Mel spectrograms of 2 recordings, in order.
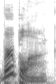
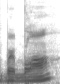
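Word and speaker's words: beurre blanc: Blanc but I believe in French it's correctly pronounced bur Blanc which is exactly why I use the Americanized bur Blanc I can't keep a straight face saying bur blon but anyway how you say it's up to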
